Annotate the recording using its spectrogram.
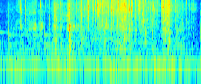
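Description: Clear plastic packaging crinkling and rustling as it is handled, with a few small ticks.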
